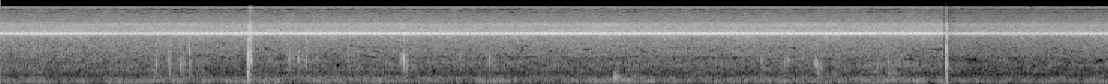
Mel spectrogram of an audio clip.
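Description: Thin plastic crinkles and clicks in someone's hands.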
